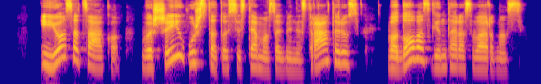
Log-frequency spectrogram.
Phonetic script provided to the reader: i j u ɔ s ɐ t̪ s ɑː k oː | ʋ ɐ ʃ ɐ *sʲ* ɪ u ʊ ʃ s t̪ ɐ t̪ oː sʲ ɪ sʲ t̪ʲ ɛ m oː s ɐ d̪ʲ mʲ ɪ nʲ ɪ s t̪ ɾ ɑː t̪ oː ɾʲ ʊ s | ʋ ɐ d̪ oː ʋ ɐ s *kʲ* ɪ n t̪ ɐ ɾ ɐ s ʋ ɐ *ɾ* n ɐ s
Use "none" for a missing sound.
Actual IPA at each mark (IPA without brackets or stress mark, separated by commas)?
none, ɡʲ, ɾ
